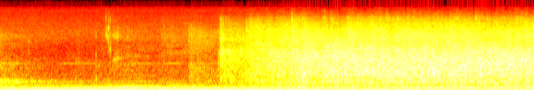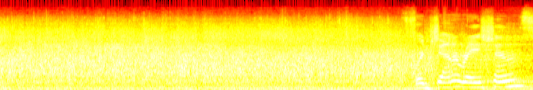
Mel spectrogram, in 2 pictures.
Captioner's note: applause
